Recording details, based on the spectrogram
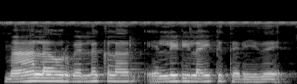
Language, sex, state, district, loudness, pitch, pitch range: Tamil, male, Tamil Nadu, Kanyakumari, -16 LUFS, 140 Hz, 130-150 Hz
